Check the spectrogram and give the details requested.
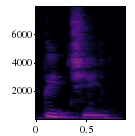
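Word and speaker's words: tydzień: ми сеце вимовляємо і звертаємо увагу що всередині присутній м'який звук Ж тиджень Угу наступне слово з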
